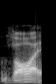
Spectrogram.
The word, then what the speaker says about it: Vi: He was called, like, his name's Vi, and he's apparently school teacher couldn't pronounce it, like, Vi, it's not hard, it's one syllable, champ.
